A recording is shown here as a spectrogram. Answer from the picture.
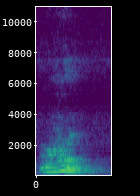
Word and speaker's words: ऋ: रूप जो है रु इसका उच्चारण मूर्धा से किया जाता है इसको कई लोग ऋ बोलते हैं जबकि ये ऋ नहीं है अगर यदि ऋ होता तो र में ह्रस्व ई की मात्रा लगती इसका उच्चारण र जीभ मुड़ती है और पीछे मूर्धा जहां कौवा होता है वहां पर जाती है और फिर ये उच्चारित होता है र हिंदी में इसका दीर्घ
